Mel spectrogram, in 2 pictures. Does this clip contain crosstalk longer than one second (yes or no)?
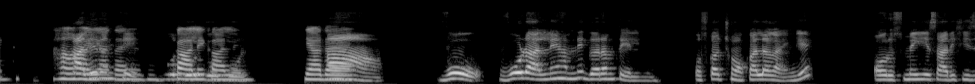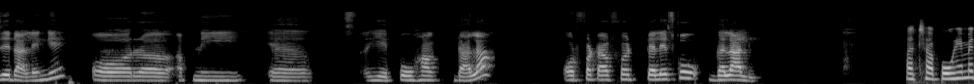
yes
